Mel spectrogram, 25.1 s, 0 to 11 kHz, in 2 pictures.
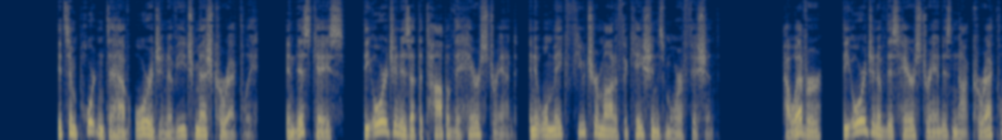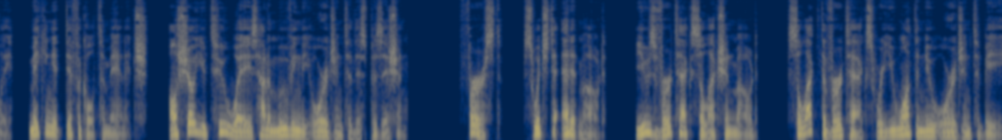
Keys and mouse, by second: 1.2-2.2 shift+middle drag, 2.2 click, 2.8-3.7 middle drag, 3.7 r, 6.2-6.6 middle drag, 6.6 r, 7.2 middle drag, 7.4 r, 7.8 middle click, 8.0 r, 8.2 middle drag, 8.4 r, 8.9-9.6 middle drag, 9.6 click, 10.1 r, 13.3 ctrl+z, 17.6-19.2 middle drag, 19.2 Tab, 21.5 1, 22.8 alt+z, 23.8 click.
